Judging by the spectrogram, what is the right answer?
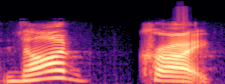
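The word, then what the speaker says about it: Nod-Krai: Today we're going to be tackling the nod cry uh nod cry quest.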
